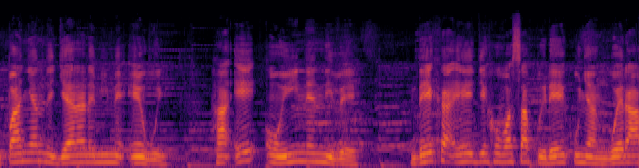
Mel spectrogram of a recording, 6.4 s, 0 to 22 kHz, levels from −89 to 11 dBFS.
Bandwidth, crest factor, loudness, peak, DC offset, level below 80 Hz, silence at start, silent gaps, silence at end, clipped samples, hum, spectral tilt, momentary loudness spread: 14 kHz; 20 dB; -26 LUFS; -6 dBFS; under 0.1%; -60 dBFS; 0 s; none; 0 s; under 0.1%; none; -5 dB/octave; 10 LU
